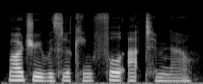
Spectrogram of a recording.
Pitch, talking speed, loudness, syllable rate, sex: 175 Hz, 205 wpm, -18 LUFS, 5.7 syllables/s, female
